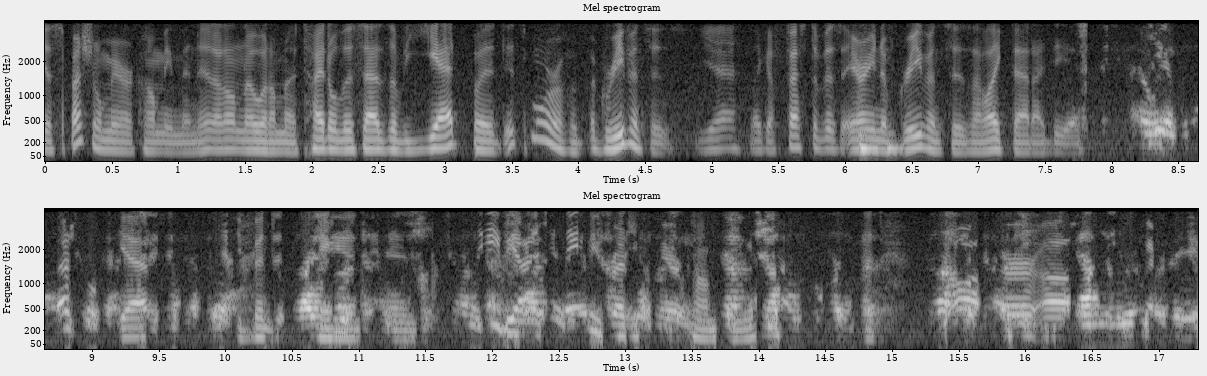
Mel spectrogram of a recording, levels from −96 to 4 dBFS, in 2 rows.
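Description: An echo canceller that likely failed to clear the far end's loudspeaker sound from the microphone lets the other side's voice leak through from 7.73 to 15.74 s. It sits at roughly the same level as the talker, a second voice mixed in over the narrowband 4 kHz call audio.

With both sides talking at once, the canceller likely could not separate its own talker from that echo. The result is speech suppressed in double talk from 8.09 to 14.81 s, with the talker dipping by as much as about 20 dB over roughly five seconds in total.

The same double-talk suppression returns from 15.32 to 17.29 s. It is shallower, at about 15 dB at its deepest and around a second and a half in all.

Overlapping it, from 16.09 s to the end, the other side's voice leaking through likely comes from the same incomplete cancellation. This time it is somewhat louder than the talker, so the echo briefly dominates.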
